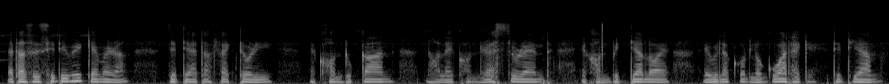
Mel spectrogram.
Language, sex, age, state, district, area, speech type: Assamese, male, 18-30, Assam, Golaghat, rural, spontaneous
